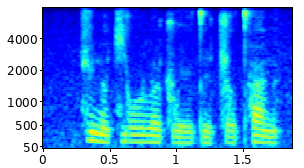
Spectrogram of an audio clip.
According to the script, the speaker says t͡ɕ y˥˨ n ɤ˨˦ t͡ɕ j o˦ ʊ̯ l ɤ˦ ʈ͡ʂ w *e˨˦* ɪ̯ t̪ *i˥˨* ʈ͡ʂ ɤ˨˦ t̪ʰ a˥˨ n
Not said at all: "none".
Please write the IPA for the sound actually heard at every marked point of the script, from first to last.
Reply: e˨˦, i˨˩

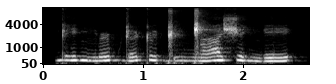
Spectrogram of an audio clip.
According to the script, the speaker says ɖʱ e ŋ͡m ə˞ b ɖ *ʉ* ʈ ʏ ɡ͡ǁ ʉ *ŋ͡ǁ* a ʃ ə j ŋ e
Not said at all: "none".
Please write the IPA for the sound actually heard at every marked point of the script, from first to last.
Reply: ə, ŋ͡ǁ

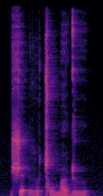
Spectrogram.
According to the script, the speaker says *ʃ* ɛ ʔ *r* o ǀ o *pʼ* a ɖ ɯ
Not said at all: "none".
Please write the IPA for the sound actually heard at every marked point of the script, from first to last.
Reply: ʃ, r, m

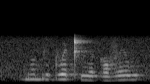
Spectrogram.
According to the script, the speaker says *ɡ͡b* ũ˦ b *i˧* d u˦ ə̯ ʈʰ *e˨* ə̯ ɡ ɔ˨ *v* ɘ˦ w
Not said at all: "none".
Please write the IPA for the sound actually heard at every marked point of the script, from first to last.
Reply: b, i˧, i˨, v

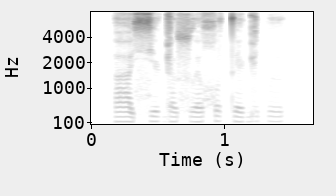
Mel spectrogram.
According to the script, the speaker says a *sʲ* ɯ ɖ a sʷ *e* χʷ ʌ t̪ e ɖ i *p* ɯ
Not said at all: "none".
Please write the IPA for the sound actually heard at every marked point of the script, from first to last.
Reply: sʲ, ɛ, p

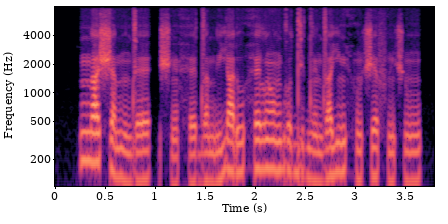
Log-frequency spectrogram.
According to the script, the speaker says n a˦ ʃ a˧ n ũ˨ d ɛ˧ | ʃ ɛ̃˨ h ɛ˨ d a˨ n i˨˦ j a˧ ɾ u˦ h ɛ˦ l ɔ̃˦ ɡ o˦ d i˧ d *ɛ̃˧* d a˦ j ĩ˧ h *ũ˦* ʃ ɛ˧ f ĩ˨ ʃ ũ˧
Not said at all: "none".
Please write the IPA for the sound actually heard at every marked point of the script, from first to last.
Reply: ɛ̃˧, ũ˨

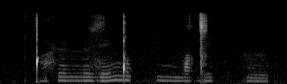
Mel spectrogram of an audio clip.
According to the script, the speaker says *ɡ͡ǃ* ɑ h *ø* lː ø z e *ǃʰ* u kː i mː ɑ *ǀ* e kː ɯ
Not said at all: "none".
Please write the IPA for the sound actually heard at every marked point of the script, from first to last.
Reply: ɡ͡ǃ, ø, ŋ͡ǃ, ɡ͡ǀ

